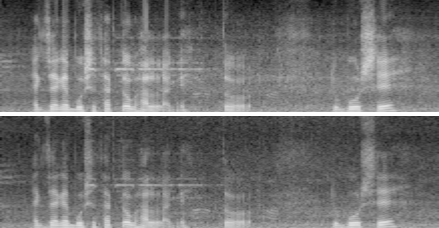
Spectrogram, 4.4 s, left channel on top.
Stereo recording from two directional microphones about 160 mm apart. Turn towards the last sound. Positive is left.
turn(degrees=-10)  # may be behind; listen again after turning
